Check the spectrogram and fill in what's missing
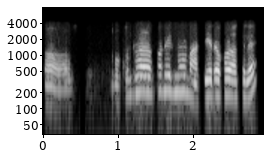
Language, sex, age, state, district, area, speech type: Assamese, male, 18-30, Assam, Lakhimpur, urban, conversation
